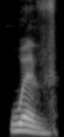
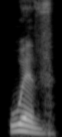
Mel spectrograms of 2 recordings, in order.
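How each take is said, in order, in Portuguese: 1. A palavra termina com som de v. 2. A palavra termina com som de v.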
